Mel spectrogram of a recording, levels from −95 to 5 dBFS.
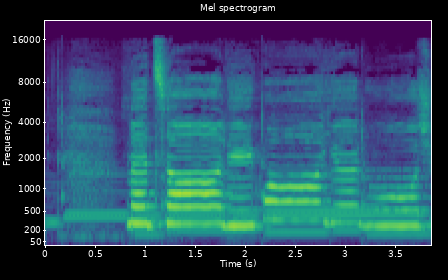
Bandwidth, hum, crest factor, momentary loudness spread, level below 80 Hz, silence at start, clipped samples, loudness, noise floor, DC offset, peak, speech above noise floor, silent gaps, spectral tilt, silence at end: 16.5 kHz; none; 14 dB; 20 LU; -82 dBFS; 0.05 s; under 0.1%; -18 LUFS; -38 dBFS; under 0.1%; -4 dBFS; 21 dB; none; -2.5 dB/octave; 0 s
